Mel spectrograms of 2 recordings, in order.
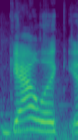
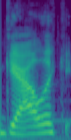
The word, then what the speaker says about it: Gaelic: And also that Scottish Gaelic is pronounced Gaelic and not Gaelic, which is how I said it in the episode.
